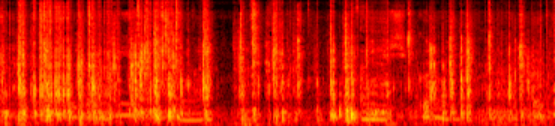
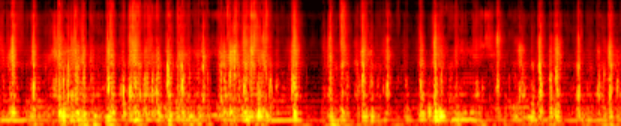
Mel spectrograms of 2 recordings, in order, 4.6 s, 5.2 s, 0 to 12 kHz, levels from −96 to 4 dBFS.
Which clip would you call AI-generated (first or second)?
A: second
